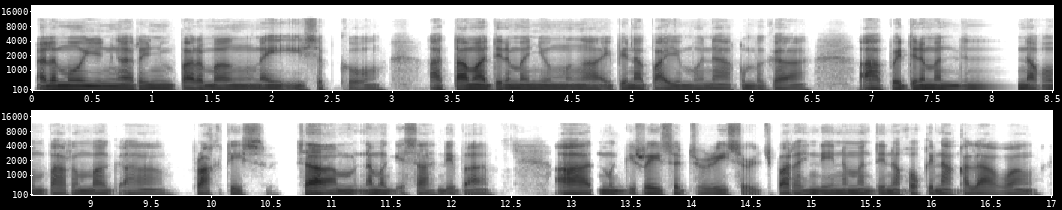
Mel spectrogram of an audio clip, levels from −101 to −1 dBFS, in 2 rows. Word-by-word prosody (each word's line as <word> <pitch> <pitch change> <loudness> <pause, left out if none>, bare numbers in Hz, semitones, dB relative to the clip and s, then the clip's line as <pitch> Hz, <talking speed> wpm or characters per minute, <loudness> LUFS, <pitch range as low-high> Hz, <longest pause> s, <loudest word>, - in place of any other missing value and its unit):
alam 135 +1 +5
mo 140 -1 +7
'yun 120 -3 +4
nga 110 0 +3
rin 110 -1 +2
yung 105 -2 0
para 90 0 +2
bang 95 0 +1
naiisip 90 -2 -2
ko 80 +2 -8 0.4
at 95 0 0
tama 110 -1 +7
din 105 +2 0
naman 100 0 +2
yung 95 -1 +1
mga 95 -1 -1
ipinapayo 90 -1 -1
mo 90 -1 -3
na 80 -1 -3
kumbaga, 85 -2 -4 0.4
ah, 95 -1 +3
puwede 95 +1 0
naman 95 -1 +3
din 95 +1 -5
akong 90 +2 -2
parang 85 +1 -2
mag, 85 -1 -1
ah, 80 -2 -4 0.3
practice 95 -1 -2 0.3
sa 95 -4 +7
na 95 +3 -1
mag-isa 90 -2 -3
'di 90 0 -4
ba? 80 -1 -4 0.6
At 90 -1 +4
mag-research-research 95 +1 -2
para 90 0 +1
hindi 90 -1 +1
naman 85 -1 +1
din 85 -2 -1
ako 80 +1 -4
kinakalawang. 80 -1 -2
90 Hz, 150 wpm, -24 LUFS, 85-95 Hz, 0.6 s, mo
